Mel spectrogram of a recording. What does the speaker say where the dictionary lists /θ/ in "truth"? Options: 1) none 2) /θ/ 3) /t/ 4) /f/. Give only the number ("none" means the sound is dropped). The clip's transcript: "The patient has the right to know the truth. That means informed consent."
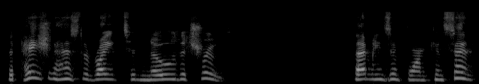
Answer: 2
